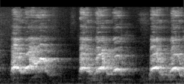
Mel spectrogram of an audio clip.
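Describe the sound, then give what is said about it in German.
A small female watchdog barks three times at a steady, roughly one-second pace, each bark short, sharp and high-pitched, fairly loud with nothing else in the background. “Mein Wachhund, mein Wachhund.”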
